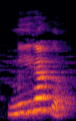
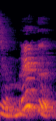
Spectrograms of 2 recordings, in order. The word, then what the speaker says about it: मृग: उसी तरह से आप बोलते हैं बिरिछ, मीरग, तीरण, तो आपका गलत हो जाएगा। आपको वहां पे ऐसे उच्चारण करना है कि मानो कि री उसमें मिला हुआ हो। कृपा, वृक्ष, मृग, तृण।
